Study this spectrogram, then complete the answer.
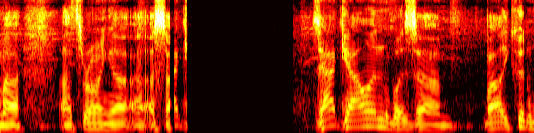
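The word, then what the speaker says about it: Gallen: caught it okay so I guess I was saying his name wrong so it's Zach gallon okay doesn't really matter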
